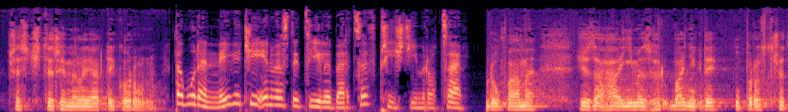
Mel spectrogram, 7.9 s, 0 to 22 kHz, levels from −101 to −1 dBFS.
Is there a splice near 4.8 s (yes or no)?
no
